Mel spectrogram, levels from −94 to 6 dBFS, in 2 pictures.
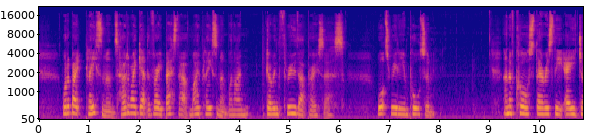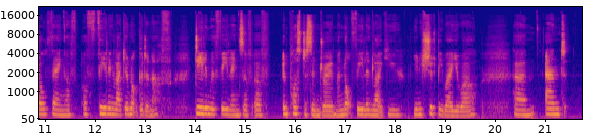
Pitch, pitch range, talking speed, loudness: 200 Hz, 180-215 Hz, 165 wpm, -25 LUFS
